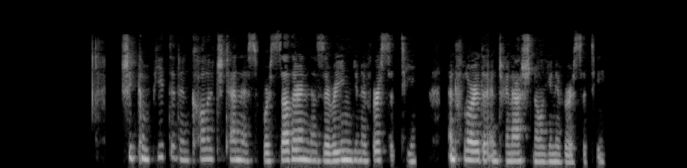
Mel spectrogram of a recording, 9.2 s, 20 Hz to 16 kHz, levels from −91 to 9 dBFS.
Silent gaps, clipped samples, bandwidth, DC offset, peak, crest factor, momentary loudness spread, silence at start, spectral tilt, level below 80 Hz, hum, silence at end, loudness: 1.42-1.61 s, 3.45-3.49 s, 5.56-5.70 s, 5.87-5.96 s; under 0.1%; 7.6 kHz; under 0.1%; -8 dBFS; 20 dB; 17 LU; 1.25 s; -6 dB/octave; -66 dBFS; none; 1.1 s; -26 LUFS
